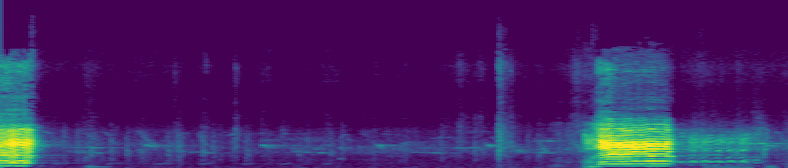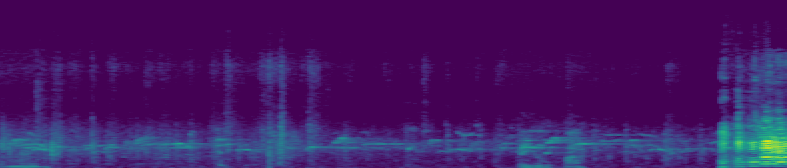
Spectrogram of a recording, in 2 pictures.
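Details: Goat during birth letting out loud wavering bleats at the start, near the middle and at the end, separated by long quiet gaps with faint low grunts and soft human speech.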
